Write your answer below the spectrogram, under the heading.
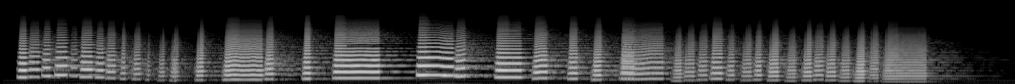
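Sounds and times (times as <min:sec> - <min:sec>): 
solo trombone: 0:00.2 - 0:09.7.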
